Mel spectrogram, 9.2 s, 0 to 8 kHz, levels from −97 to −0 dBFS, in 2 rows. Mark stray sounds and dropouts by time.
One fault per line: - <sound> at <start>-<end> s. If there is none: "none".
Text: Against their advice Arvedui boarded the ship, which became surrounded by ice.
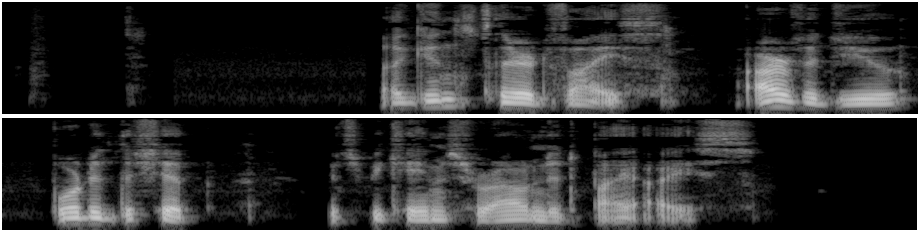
none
